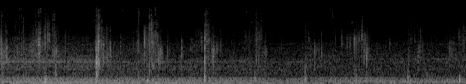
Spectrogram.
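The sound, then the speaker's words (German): Footsteps of someone walking on the way to a zoo on a sunny winter day: a steady run of many soft, even treads, with no talk over them. “Ein sonniger Wintertag in Schönbrunn. Auf dem Weg zum Tiergarten.”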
